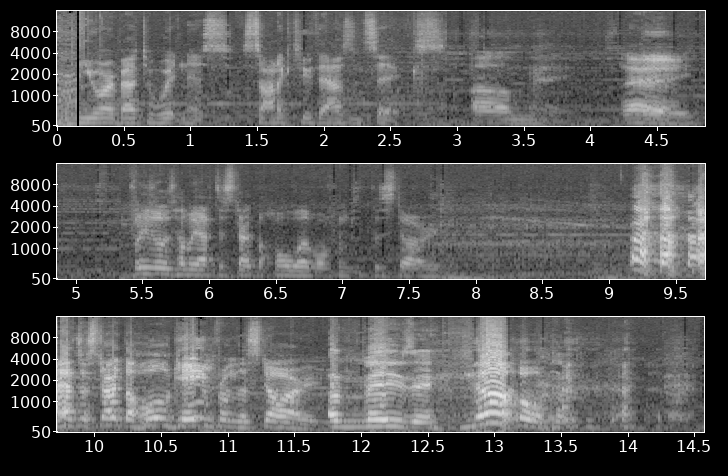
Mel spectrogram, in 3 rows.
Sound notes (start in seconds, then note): 9.1 laughs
